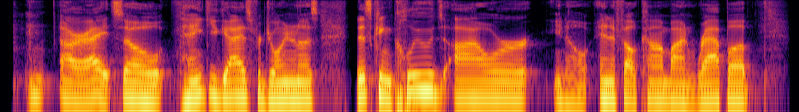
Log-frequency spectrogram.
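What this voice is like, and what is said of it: Hoarse, fading voice. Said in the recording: “I'm losing my voice as we speak here.”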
